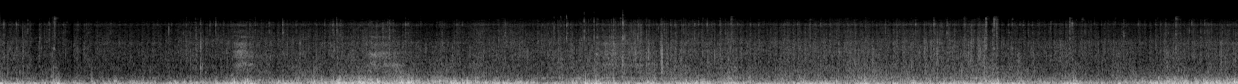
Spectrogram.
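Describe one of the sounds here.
Mountain bike tyres crunch over a dirt and gravel trail.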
